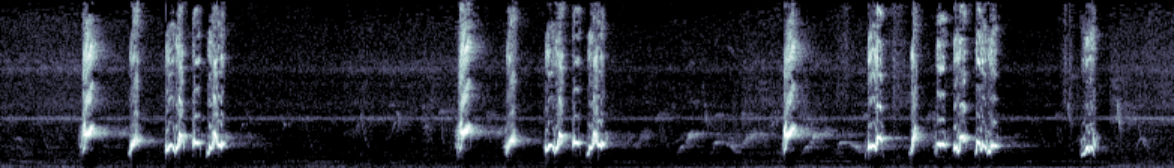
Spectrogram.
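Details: Red-whiskered bulbul repeating a southern master-pattern song for exciting caged birds and teaching chicks; clear, warbled whistles in tight bursts of four or five notes, each phrase followed by a short silence, faint low hum beneath.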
